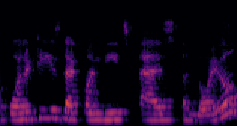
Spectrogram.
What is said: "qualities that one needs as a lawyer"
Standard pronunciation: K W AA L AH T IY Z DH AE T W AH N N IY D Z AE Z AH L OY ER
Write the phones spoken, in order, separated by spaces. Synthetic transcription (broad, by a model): K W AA L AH T IY Z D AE T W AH N L IY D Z AE Z AH L OY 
